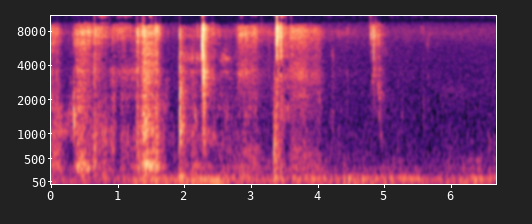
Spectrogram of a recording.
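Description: Close-up chewing and biting of yellow watermelon and its crisp rind, with several short wet crunches in the first five seconds.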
